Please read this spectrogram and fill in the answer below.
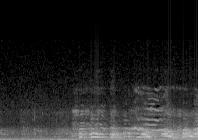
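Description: Several people in a swimming pool shouting and squealing excitedly, with high, shrill cries starting about a second in, as they hoist a child to throw him.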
